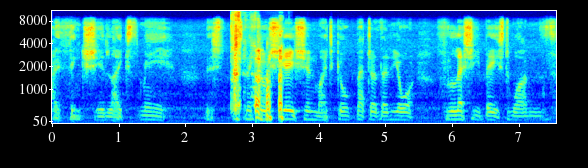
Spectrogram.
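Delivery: low stage whisper out the corner of the mouth. Voicing Otasesh during a negotiation with the group: Otasesh whispering aside. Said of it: "he kind of whispers at the side of his mouth".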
